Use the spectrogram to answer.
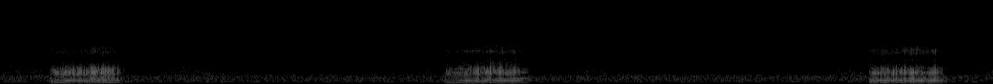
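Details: Sleeping dog snoring loudly: three rough, fluttering snores on the in-breath, about 15 breaths per minute, over steady room hiss.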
